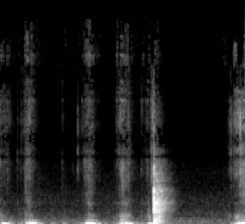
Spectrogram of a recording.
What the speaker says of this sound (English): you come back with the back side of the knife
